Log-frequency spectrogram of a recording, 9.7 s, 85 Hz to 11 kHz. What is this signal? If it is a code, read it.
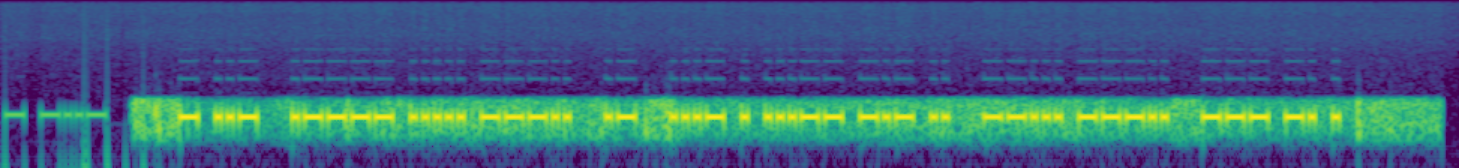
Morse code, heard as a keyed tone, about 30 wpm, 380 Hz. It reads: TU 158 A VE3KI 78 ONE
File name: contests / CW-SS-k5tr- -0100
